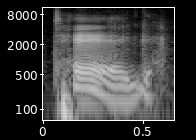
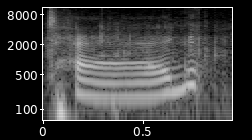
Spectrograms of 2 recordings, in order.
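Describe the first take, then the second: First: The vowel is drawn out as a long A. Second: The vowel is a plain, short A sound. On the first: This is how people in the northern United States say it. "not tag; northern part of the United States, it's T long A G" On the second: This is how people in the middle of the country say it. "this is the middle of the country, and we say tag"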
